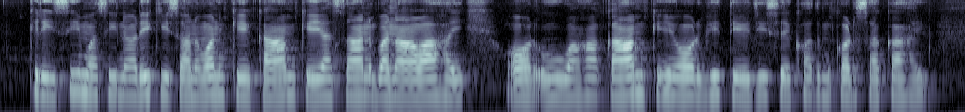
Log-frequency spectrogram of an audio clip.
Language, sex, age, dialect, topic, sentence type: Magahi, female, 60-100, Western, agriculture, statement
